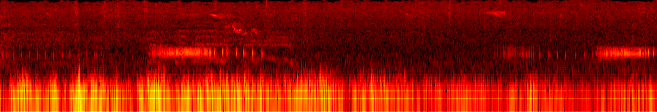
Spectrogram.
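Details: A local zebra dove from the wild, a bird sought by lure trappers, gives several bursts of rapid pulsed cooing, some drawn out and steady, others clipped, against loud low-pitched wind rumble.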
